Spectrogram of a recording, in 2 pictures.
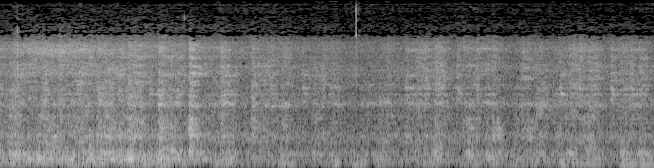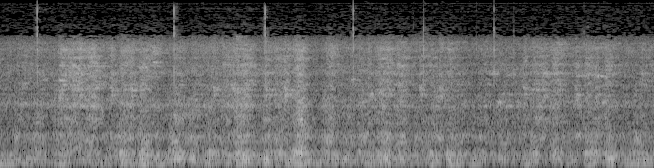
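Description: Train wheels rolling on rails: a steady rumble with irregular sharp clicks as the wheels cross rail joints and points.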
